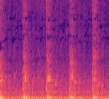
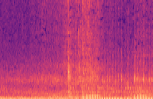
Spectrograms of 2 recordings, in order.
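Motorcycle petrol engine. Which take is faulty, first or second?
first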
